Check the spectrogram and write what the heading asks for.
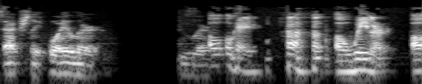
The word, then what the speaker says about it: Euler: It's actually Euler. Oh, okay. Oh, Wheeler. Oh, all right, good. Yeah. Euler, like oil used for cars. Euler.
